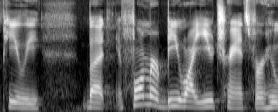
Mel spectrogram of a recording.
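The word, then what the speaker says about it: Pili: in my opinion, is Keenan, I think it's Peely. It's pronounced Peely.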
